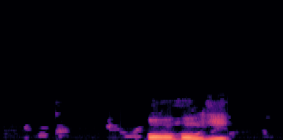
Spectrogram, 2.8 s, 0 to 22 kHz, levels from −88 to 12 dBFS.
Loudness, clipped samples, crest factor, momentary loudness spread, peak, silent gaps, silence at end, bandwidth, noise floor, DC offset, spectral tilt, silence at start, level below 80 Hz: -19 LUFS; under 0.1%; 18 dB; 13 LU; -4 dBFS; none; 0.55 s; 5.8 kHz; -55 dBFS; under 0.1%; -6 dB/octave; 1.5 s; -66 dBFS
